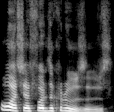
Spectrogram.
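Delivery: high, slow put-on Italian accent; mock Italian accent. Storyteller playfully redoing the warning about cruisers, mock Italian accent. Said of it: "I like how you made him sound Italian".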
